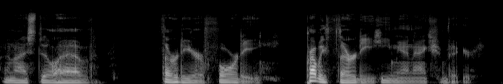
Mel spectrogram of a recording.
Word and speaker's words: Hemann: H-E-M-A-N-N.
